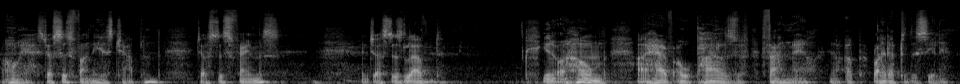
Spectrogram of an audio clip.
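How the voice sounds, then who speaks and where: An actor playing an elderly comedian in a television drama, speaking tenderly and haltingly as he grieves beside his dying partner. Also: rumbling low, lively intonation, gravelly, slightly rough, heavily acted. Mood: confessional, tender. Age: older. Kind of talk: intimate television drama monologue.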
